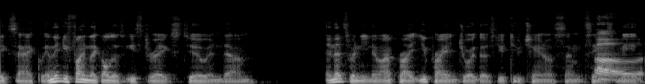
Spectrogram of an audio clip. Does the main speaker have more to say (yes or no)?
no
